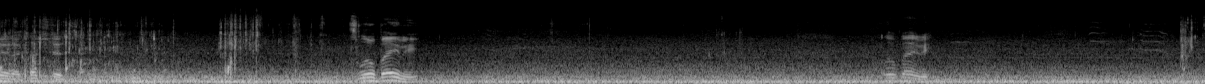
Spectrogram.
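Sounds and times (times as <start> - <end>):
short water splashes: 0.0 - 3.3
water sloshing: 0.0 - 3.4, 11.8 - 12.0
steady low hum: 0.0 - 12.0.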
